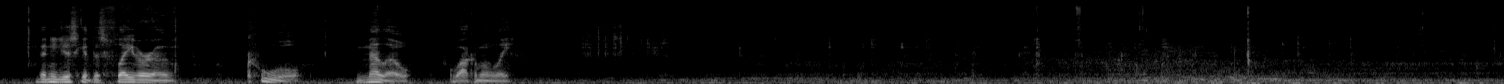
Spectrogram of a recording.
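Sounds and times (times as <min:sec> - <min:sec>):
low room hum: 0:00.0 - 0:15.0
chewing with small crunches: 0:05.1 - 0:15.0.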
